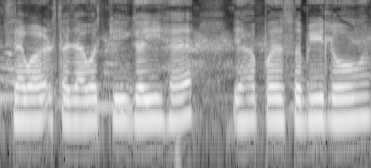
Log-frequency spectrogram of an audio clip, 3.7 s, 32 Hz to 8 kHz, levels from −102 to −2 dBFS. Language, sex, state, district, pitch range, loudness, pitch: Hindi, male, Chhattisgarh, Sukma, 150-155 Hz, -14 LUFS, 155 Hz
